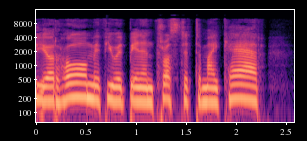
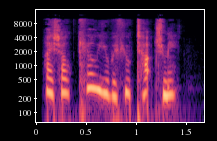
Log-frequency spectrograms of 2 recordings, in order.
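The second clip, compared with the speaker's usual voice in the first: high, menacing hiss under the breath; 6 semitones higher than usual. A woman in a story answers a man, hissed under her breath. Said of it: "she hissed under her breath".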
